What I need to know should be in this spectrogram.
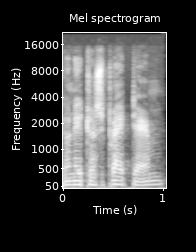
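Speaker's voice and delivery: very deep, soft, low murmur. In a run of impressions, addressing a fellow associate: Francis Ngannou impression. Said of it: "Impression of Francis".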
